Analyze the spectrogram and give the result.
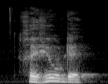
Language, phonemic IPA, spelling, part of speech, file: Dutch, /ɣəˈɦyu̯də/, gehuwde, adjective / noun / verb, Nl-gehuwde.ogg
- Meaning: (adjective) inflection of gehuwd: 1. masculine/feminine singular attributive 2. definite neuter singular attributive 3. plural attributive; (noun) a married person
